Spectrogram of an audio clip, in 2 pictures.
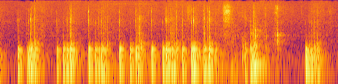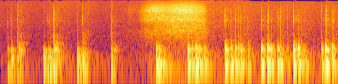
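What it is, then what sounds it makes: Pumpkin tapped. A pumpkin is tapped in a quick, irregular run of dull, hollow knocks with a low pitch and almost no ring. A short burst of bright hiss, like a brush or rub across the surface, comes near the end before the tapping resumes.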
